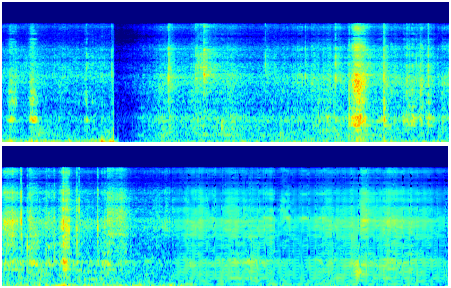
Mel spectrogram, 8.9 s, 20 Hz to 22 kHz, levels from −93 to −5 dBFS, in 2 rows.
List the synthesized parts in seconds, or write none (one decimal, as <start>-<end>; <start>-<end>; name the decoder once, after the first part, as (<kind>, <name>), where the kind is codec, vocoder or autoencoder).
6.2-8.9 (vocoder, BigVGAN v2)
